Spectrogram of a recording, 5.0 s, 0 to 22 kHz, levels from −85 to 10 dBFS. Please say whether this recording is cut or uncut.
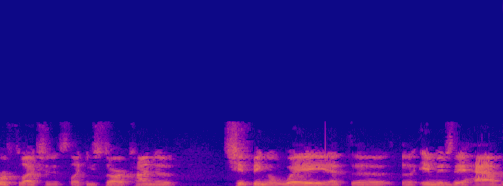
uncut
